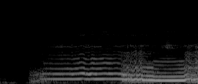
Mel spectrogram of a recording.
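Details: Nala the dog whimpers as her owner gets ready to leave: a drawn-out, nasal whine that holds level, then drops in pitch before rising again at the end, indoors, with the owner promising to return and offering kisses.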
